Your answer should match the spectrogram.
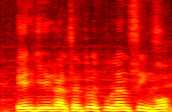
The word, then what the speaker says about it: Tulancingo: Ojo, no se llama Toyancingo. Se escribe Toyancingo, pero el náhuatl es como el inglés, no se pronuncia como se escribe.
